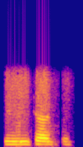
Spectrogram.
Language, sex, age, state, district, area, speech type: Kashmiri, male, 18-30, Jammu and Kashmir, Pulwama, rural, conversation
